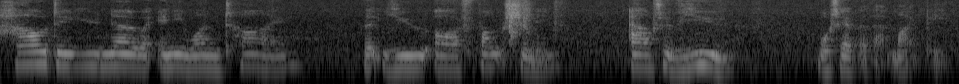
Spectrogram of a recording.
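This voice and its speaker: A woman speaks at a moderate pace in a fairly low pitch, with monotone, flat intonation and long, frequent pauses. Audible room echo fills the recording. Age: 60s. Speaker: psychotherapist. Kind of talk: interview.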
